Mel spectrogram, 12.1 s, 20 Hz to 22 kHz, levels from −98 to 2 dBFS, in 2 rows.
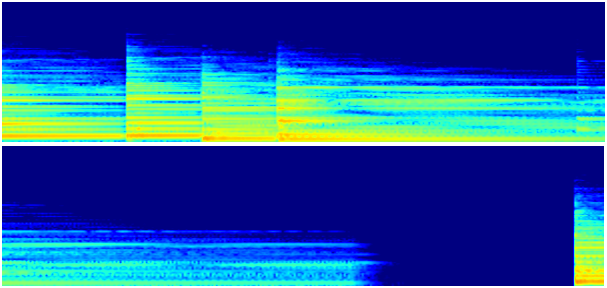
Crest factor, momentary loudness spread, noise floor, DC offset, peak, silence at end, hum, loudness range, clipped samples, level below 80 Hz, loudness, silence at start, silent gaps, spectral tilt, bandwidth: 20 dB; 22 LU; -86 dBFS; under 0.1%; -14 dBFS; 0 s; none; 22 LU; under 0.1%; -52 dBFS; -31 LUFS; 0 s; 10.29-11.75 s; -9 dB/octave; 6.6 kHz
